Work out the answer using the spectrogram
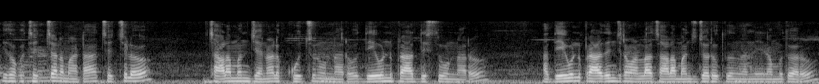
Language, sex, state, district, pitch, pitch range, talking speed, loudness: Telugu, male, Andhra Pradesh, Krishna, 135 Hz, 130-140 Hz, 155 wpm, -17 LUFS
